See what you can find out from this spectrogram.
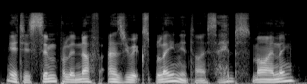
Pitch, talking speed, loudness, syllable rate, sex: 120 Hz, 215 wpm, -17 LUFS, 5.4 syllables/s, male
